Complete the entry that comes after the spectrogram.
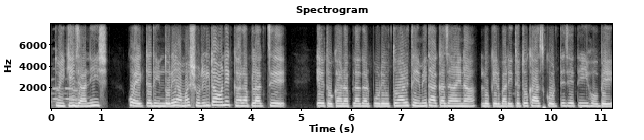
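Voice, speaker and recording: A woman's voice: sits high, little pitch movement, moderate pace, clean tone, no room sound, natural voice. A woman voicing a poor, frail old grandmother who scolds and worries over her granddaughter in a cartoon. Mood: tender worried. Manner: scolding, weary, protective. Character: poor frail old grandmother, loving, bitter at son-in-law. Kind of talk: cartoon voice acting. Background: music.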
